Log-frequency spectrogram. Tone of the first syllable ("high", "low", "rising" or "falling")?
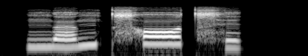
rising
